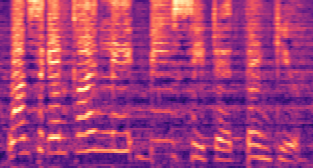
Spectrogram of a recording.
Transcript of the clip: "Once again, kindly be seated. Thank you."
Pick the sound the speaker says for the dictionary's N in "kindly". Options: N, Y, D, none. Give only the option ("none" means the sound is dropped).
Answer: N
